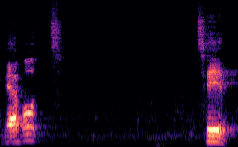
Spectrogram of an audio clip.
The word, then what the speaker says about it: ব্যবচ্ছেদ: তাহলে এখন আমি যদি এ দিয়ে লিখি এই যে ব্যা এই যে এর আকার এখানে চলে আসছে। ব্যাব এই যুক্ত বর্ণ ভেঙ্গে দিতে হবে। ব্যাবত ছেদ উচ্চারণ লেখার সময় সবসময় যুক্তবর্ণ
